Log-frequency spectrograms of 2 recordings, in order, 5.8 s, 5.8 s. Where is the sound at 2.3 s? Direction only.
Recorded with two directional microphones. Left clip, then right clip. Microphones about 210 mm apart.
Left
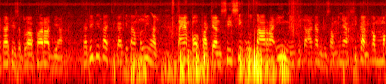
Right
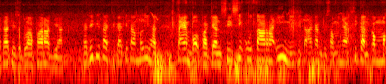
15° left (ahead or behind).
